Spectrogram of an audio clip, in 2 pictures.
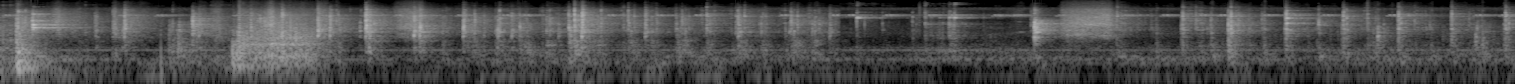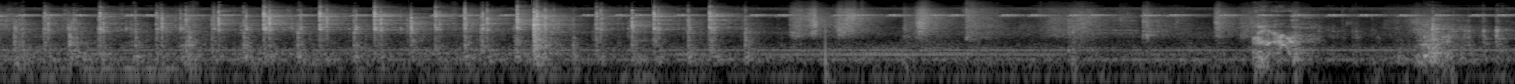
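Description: Irregular metal clinks and knocks of a lifting chain and hook as a cherry picker is positioned and its chain hooked to a tractor's hydraulic unit, with a steady high-pitched tone underneath.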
